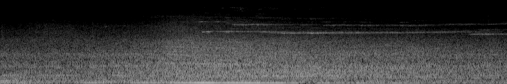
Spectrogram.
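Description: A bus drives past close by with a rising and fading roar.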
